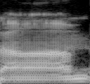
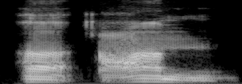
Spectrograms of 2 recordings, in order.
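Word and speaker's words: הָעָם: Eth ha'am. Not ham, or as many speakers of modern Hebrew would read, am. That's just like one long vowel, am. It's not am, it's ha'am. Clearly distinct two vowels.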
